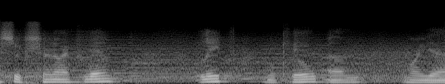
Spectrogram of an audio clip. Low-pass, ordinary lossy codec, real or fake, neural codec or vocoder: none; none; fake; codec, 16 kHz, 0.5 kbps, FunCodec, trained on Chinese and English, 25 frames a second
